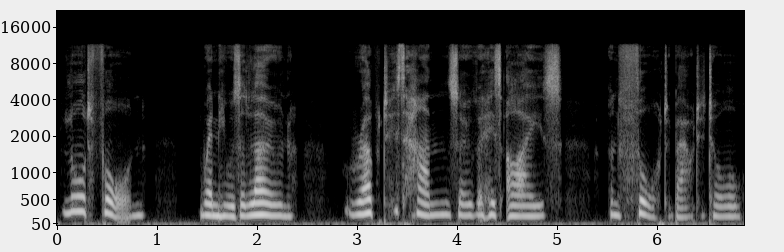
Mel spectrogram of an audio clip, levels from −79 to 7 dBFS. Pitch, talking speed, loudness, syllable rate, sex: 205 Hz, 150 wpm, -18 LUFS, 4.1 syllables/s, female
